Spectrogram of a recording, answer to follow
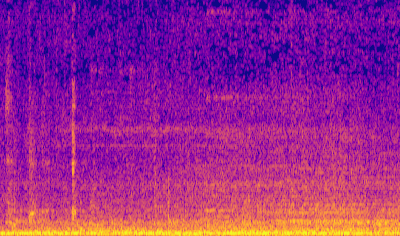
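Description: A vehicle engine running with a steady low hum, with a few faint clicks in the first second.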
